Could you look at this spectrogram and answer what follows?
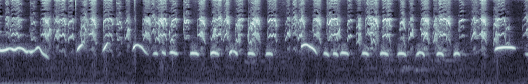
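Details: Young sooty-headed bulbul calling insistently with quick, scratchy chirps, many short bursts in a row, while brief flat whistles repeat among them.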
